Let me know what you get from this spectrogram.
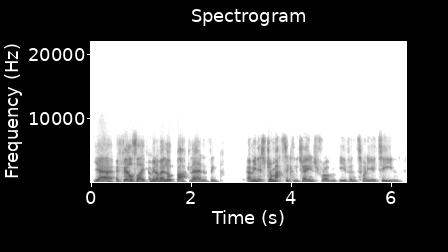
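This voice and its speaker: A man's voice: a little high, moderate pace, fairly bright tone, lo-fi sound. A man with a Welsh accent and a slight cold, chatting casually and rambling with plenty of fillers as a festival booker being interviewed. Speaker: festival co-founder and music booker.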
